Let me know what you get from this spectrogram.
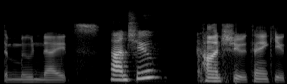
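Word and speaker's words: Khonshu: just don't believe the uh i'm never gonna pronounce his name right the moon knights sancho conshu thank you kanshu we don't believe kanchu because we just don't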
